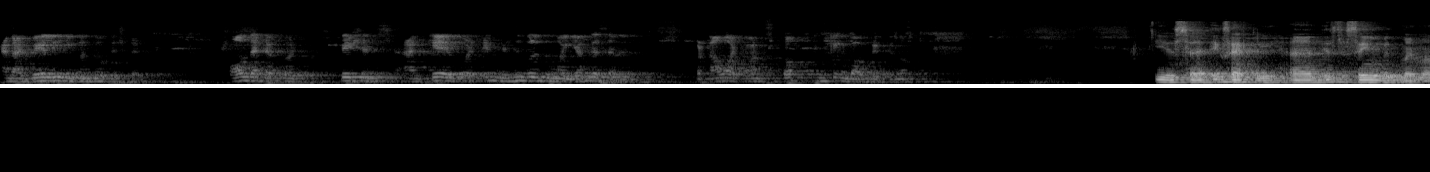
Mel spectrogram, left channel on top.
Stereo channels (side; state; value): right; silent; digital silence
